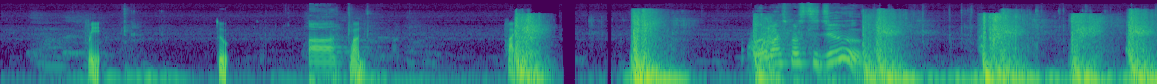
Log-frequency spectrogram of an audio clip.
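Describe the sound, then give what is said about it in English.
Several sharp clicks and thuds of random computer keyboard keys being pressed at irregular intervals while trying out a game, some heavy and loud, with a person speaking briefly among them. “I'm just pressing random keys.”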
